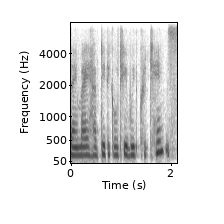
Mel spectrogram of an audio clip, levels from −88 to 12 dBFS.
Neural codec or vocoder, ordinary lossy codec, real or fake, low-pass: codec, 24 kHz, 0.9 kbps, WavTokenizer, medium speech release version 2; Opus, 16 kbps; fake; 7.2 kHz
